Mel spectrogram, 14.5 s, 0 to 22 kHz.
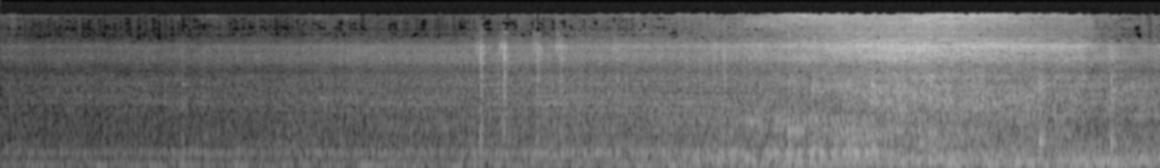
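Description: SM30 diesel shunting locomotive approaching with a train of vintage passenger carriages, growing steadily louder. A few sharp wheel clicks come about six seconds in. From about ten seconds the carriages roll past close by with loud, steady wheel-and-rail noise.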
